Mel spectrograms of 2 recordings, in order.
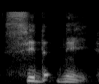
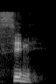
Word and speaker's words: Sydney: Local pronunciation, nobody says Toronto. Nobody goes to Toronto. In the same way, nobody goes to Sydney. It's Sydney. So what do we know about Sydney?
